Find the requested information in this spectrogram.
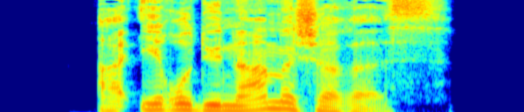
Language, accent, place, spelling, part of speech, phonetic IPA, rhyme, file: German, Germany, Berlin, aerodynamischeres, adjective, [aeʁodyˈnaːmɪʃəʁəs], -aːmɪʃəʁəs, De-aerodynamischeres.ogg
- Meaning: strong/mixed nominative/accusative neuter singular comparative degree of aerodynamisch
